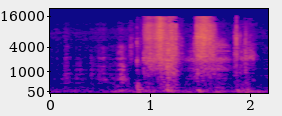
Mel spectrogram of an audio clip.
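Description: Two faint papery swishes about a second in, from card stock being turned on a cutting mat and the nib of an alcohol marker being drawn along it.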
